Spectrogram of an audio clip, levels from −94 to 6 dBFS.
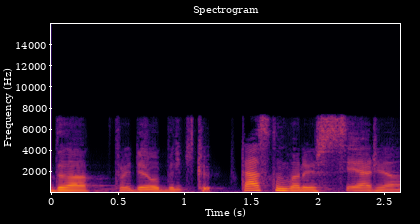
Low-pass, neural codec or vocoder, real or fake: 7.2 kHz; codec, 16 kHz, 0.5 kbps, X-Codec, HuBERT features, trained on general audio; fake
